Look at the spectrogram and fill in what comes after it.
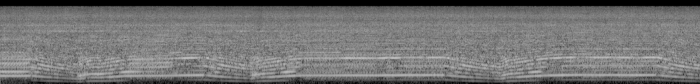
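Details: Husqvarna 137/141 two-stroke chainsaw after carburetor installation, fresh gas: revs up and drops back roughly every two seconds, holding a clean steady pitch at each speed; running normally.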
